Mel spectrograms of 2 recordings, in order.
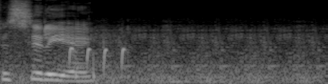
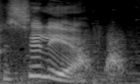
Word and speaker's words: Facilier: It's pronounced Facilier. No, it isn't. It's not pronounced like that. It's pronounced Facilia. Like Facilier. Like with an A on the end.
